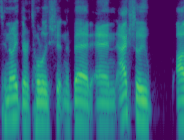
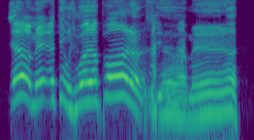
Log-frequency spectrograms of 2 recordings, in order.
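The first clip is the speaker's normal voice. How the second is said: put-on very high-pitched drunken babbling talk; 9 semitones higher than usual. Retelling a campsite bear video, imitating drunk campers. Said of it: "you can tell they're drunk".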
